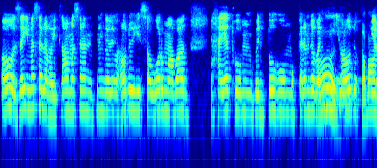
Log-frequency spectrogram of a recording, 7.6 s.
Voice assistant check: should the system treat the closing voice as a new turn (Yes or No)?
Yes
